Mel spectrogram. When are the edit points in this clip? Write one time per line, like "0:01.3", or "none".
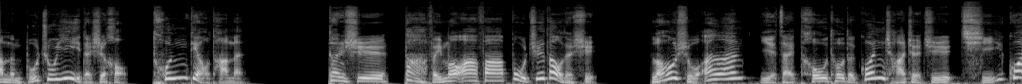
none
